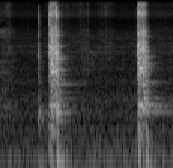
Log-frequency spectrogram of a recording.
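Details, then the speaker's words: Scotts push reel mower after adjusting the bedknife screws (back screws loosened, front tightened): reel spun by hand gives two short light scrapes, blades contacting the cutting bar evenly the whole way, adjustment correct. "you can hear it is in contact with that cutting bar the whole way."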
